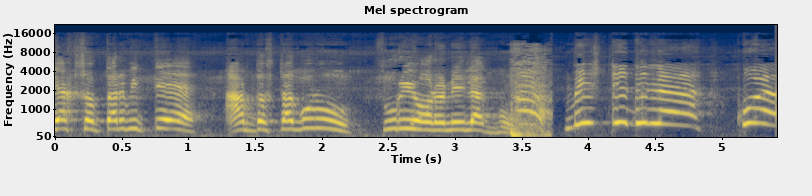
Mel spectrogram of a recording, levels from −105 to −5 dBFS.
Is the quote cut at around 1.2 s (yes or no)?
no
